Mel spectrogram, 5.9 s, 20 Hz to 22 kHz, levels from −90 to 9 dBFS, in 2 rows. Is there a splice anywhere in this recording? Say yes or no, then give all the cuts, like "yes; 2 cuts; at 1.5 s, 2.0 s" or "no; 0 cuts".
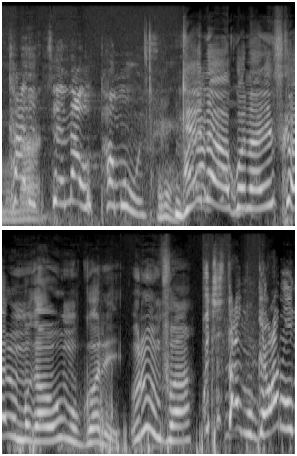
yes; 1 cut; at 5.0 s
